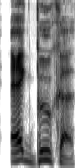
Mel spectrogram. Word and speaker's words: Egbuka: Egbuka.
